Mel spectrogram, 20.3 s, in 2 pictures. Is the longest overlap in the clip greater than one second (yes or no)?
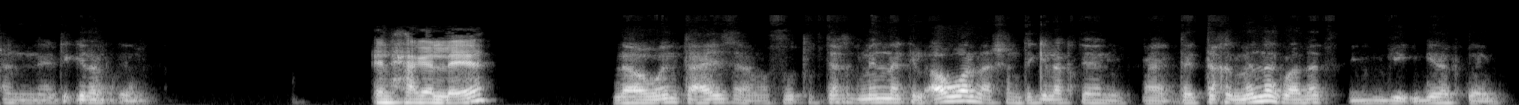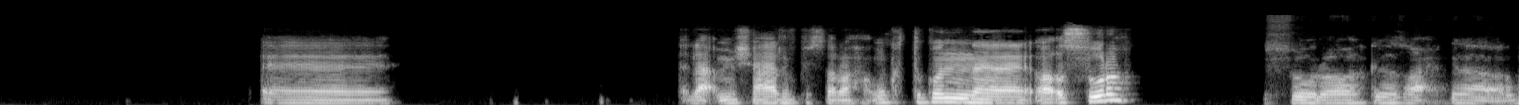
no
